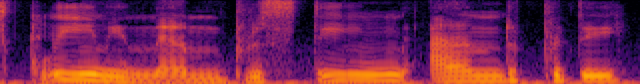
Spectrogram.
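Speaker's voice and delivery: ordinary delivery, nothing marked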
